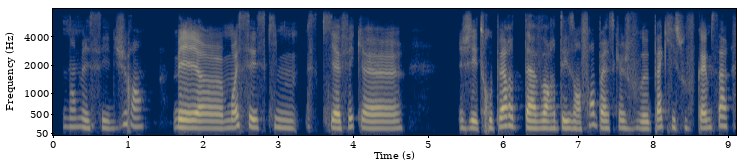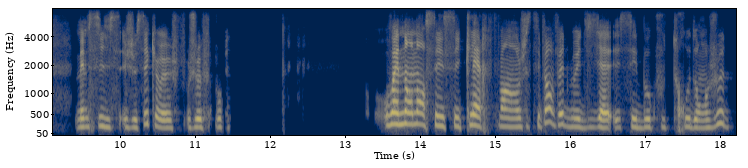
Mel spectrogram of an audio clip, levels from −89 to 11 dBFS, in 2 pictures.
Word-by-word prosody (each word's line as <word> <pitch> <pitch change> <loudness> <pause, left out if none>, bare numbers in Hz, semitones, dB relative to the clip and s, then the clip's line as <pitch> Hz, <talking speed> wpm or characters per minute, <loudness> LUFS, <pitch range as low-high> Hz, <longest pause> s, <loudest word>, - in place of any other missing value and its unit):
Non, 205 -1 -11
mais 200 -3 -6
c'est 175 0 -11
dur, 220 +10 -11
hein. 210 0 -7 0.4
Mais 185 -1 +5
heu, 170 -1 -1
moi, 180 +2 -1
c'est 205 -5 -2
ce 190 +2 -21
qui 205 - -14
m 180 -3 -8
ce 200 - -21
qui - - -6
a 170 - +6
fait 200 +4 -6
que 165 -2 -2 0.8
j'ai 175 -2 -2
trop 180 - -3
peur 215 +4 +3
d'avoir 170 -1 +3
des 170 +1 -1
enfants, 160 +11 -4
parce 170 -4 -2
que 180 - -6
je 165 - -11
veux 160 0 -5
pas 190 +5 -1
qu'ils 195 -1 -10
souffrent 180 -2 -12
comme 180 +1 +1
ça. 220 +3 -2 0.4
Même 200 +2 +2
si 205 +1 -3
c 190 - -12
je 190 -1 -2
sais 265 +10 -2
que 180 -5 +2
je 180 - -12
f - - -27
je 195 0 +3
f - - -14
ouais. 200 - -3 2.2
Ouais, 270 +3 +10
non 265 0 +7
non, 265 -1 +5
c'est 235 -3 +1
c'est 215 0 -3
clair. 235 +1 +5
Enfin, 205 -2 +2
je 205 +1 -6
sais 225 +4 -7
pas, 305 +5 +4
en - - -4
fait, 255 -1 +2
je 205 - -10
me 200 -1 0
dis, 185 +1 -11
il - - -14
y 205 - +4
a 180 -1 +7
c'est 190 +2 -2
beaucoup 195 +1 -4
trop 205 +3 -5
d'enjeux. 190 +8 -2
190 Hz, 215 wpm, -23 LUFS, 175-210 Hz, 2.2 s, Ouais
